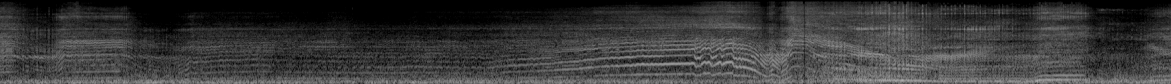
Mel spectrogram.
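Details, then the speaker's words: Redcat Earthquake 3.5 nitro monster truck on factory needle settings, cooling head not yet warm: a high buzzing engine revs and shifts into second gear with a slight stumble at low speed, as the low-speed needle is still off. "didn't bog down that much other than when it was in low speeds that's a good indicator that our low speed Edel still a little bit off"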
